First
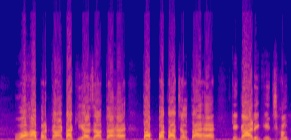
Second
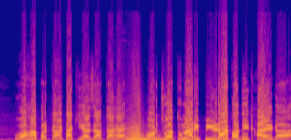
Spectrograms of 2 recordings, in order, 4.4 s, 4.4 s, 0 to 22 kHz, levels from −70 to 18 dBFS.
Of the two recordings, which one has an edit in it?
second; 1 cut; at 2.0 s

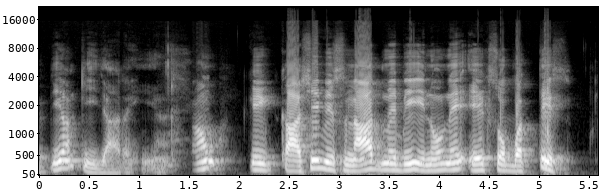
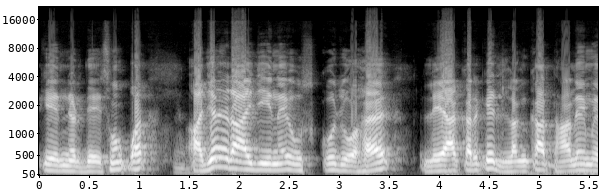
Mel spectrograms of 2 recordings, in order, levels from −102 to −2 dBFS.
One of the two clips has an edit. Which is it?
first; 1 cut; at 1.6 s

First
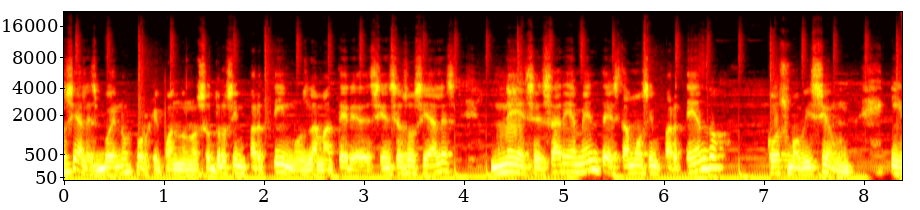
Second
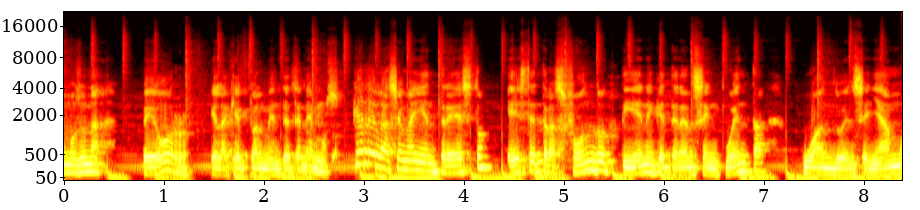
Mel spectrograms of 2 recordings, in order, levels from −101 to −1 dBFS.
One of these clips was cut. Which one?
second; 1 cut; at 2.7 s

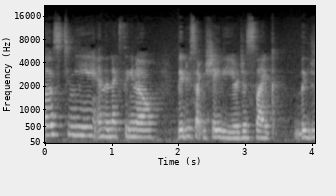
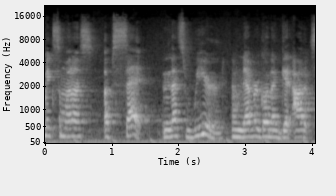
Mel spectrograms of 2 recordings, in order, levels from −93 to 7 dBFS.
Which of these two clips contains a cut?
second; 1 cut; at 2.8 s

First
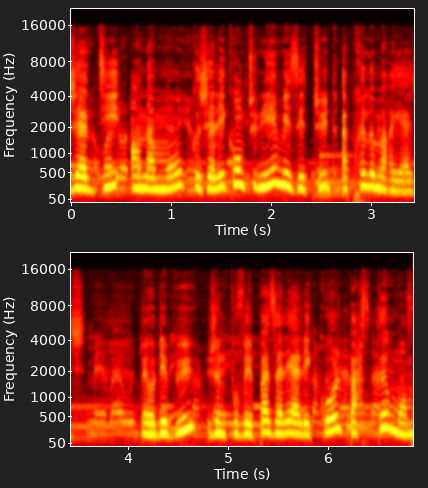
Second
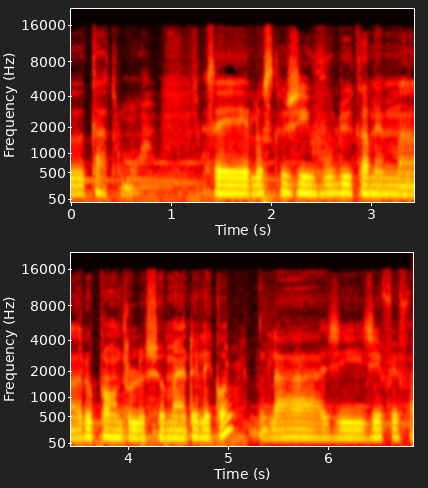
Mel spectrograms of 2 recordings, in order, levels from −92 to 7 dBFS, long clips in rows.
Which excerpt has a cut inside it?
second; 1 cut; at 5.2 s

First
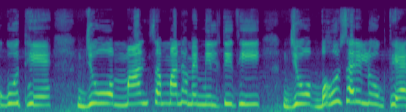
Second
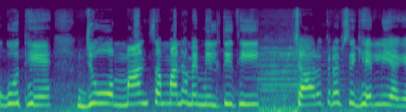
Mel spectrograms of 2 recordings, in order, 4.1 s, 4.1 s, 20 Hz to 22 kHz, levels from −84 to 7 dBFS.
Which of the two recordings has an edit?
second; 1 cut; at 2.7 s

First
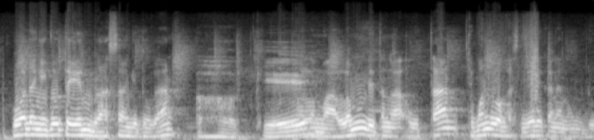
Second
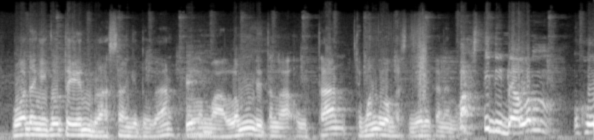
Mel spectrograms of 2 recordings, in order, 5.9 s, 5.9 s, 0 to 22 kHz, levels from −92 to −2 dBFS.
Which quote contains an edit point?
second; 2 cuts; at 1.9 s, 4.5 s

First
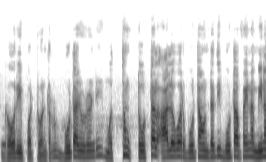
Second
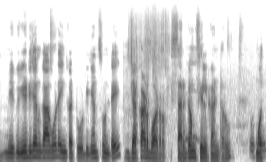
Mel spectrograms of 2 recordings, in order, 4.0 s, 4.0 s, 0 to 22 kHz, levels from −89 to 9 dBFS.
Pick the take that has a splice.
second; 2 cuts; at 1.9 s, 2.5 s

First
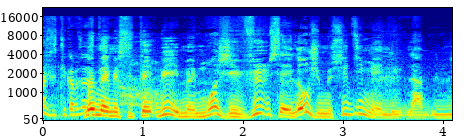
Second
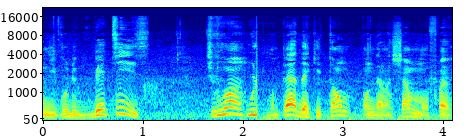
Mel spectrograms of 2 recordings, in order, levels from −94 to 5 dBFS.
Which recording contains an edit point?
second; 1 cut; at 2.1 s

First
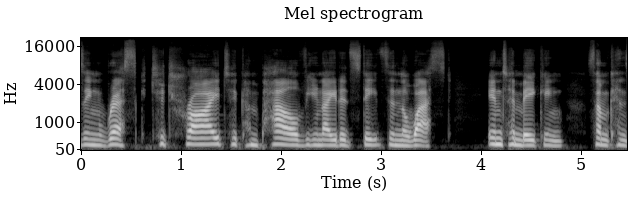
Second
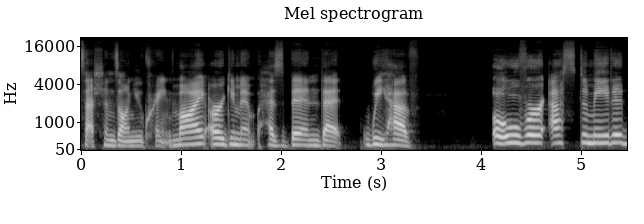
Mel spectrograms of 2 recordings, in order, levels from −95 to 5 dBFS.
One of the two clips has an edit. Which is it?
second; 2 cuts; at 0.9 s, 2.8 s

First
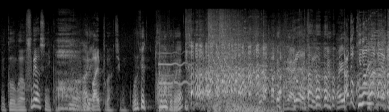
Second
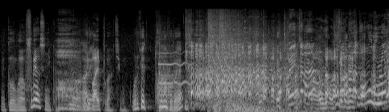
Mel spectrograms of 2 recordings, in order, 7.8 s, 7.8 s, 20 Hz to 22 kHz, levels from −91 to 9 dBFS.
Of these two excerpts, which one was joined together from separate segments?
first; 1 cut; at 5.7 s

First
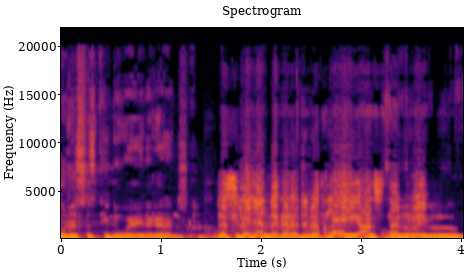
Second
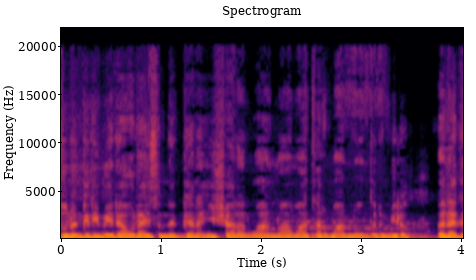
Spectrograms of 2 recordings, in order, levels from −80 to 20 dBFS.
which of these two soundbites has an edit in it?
first; 1 cut; at 1.4 s

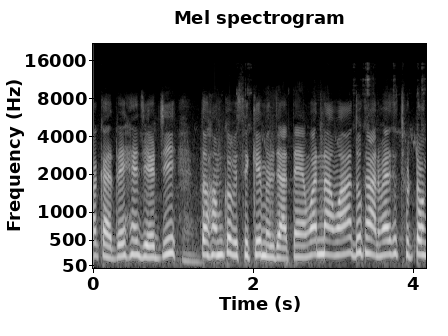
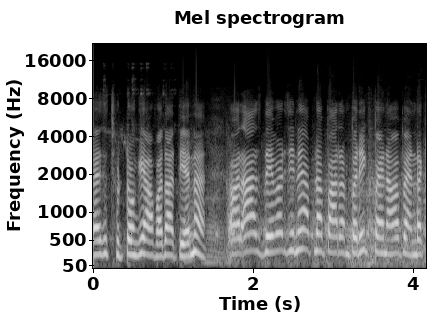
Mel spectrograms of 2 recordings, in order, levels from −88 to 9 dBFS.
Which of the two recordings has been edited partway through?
second; 1 cut; at 1.6 s

